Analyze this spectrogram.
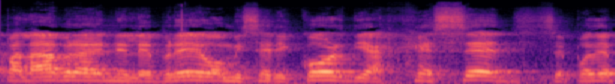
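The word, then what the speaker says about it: חסד: Esta palabra en el hebreo, misericordia, Hesed, se puede pronunciar así, se puede traducir amor leal.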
